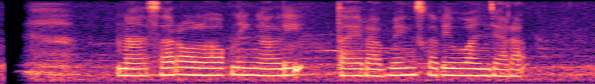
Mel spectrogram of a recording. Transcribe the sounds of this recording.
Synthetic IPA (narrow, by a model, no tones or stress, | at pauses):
nasaɾɔlɔɦɔk̚niŋalit̪aiɾabɛŋsəɾiwwaɲd͡ʒaɾaʔ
